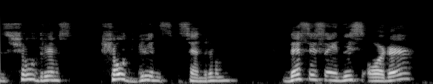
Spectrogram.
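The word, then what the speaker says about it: Sjögren: SLE, we have the Sjogren's. That is how we pronounce that. Hindi po Sjogren's. We pronounce it as show, as in show, palabas, greens, Grin.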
